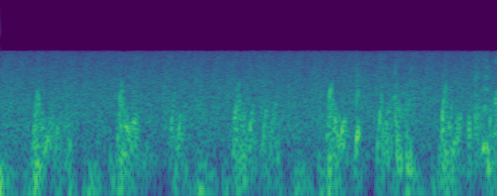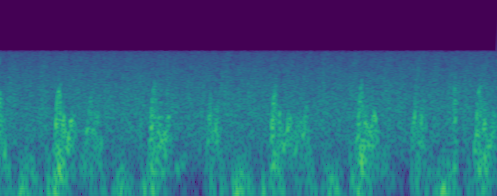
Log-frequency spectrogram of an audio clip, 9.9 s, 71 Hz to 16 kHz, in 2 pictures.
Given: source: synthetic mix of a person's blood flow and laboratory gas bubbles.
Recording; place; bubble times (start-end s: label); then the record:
Doppler ultrasound of blood flow; precordium
2.31-2.38 s: bubbles
3.54-3.63 s: bubbles
3.81-4.16 s: bubbles
4.66-5.01 s: bubbles
9.48-9.58 s: bubbles
From the record:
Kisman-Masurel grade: 123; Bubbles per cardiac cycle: 1 to 2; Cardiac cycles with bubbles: 10 to 50%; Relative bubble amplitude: loud (0.450 to 0.775); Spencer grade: 2 (many but less than half of the cardiac periods contain bubble signals, singularly or in groups); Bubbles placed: anywhere in the cardiac cycle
